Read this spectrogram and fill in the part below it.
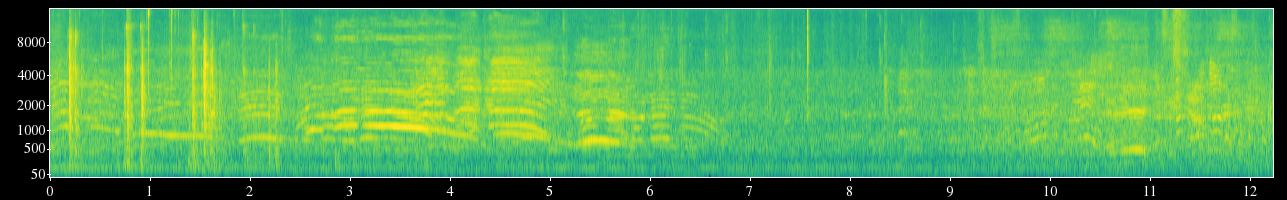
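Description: Men talk and shout excitedly close by.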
